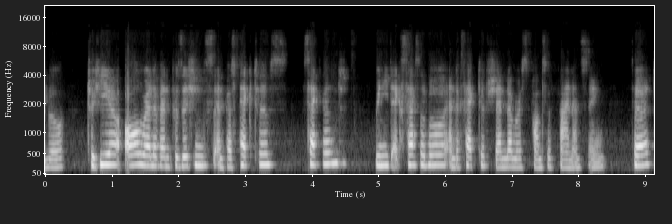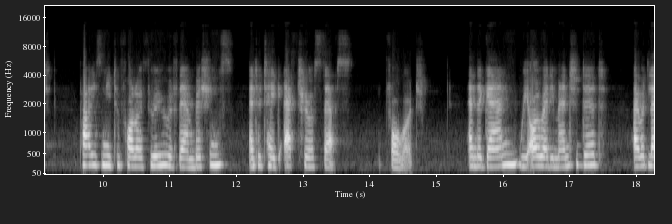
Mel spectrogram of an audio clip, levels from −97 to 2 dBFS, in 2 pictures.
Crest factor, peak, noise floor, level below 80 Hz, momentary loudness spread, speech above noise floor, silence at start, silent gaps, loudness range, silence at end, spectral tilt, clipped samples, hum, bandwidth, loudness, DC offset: 18 dB; 0 dBFS; -60 dBFS; -76 dBFS; 11 LU; 42 dB; 0 s; none; 5 LU; 0 s; -7.5 dB/octave; under 0.1%; none; 6.2 kHz; -19 LUFS; under 0.1%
